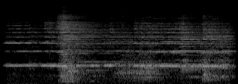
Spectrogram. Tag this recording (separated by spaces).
ambient msic noise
